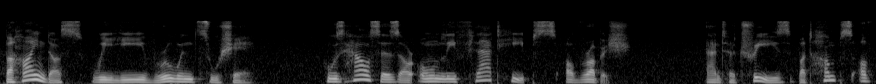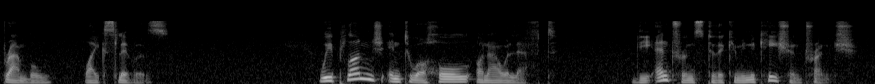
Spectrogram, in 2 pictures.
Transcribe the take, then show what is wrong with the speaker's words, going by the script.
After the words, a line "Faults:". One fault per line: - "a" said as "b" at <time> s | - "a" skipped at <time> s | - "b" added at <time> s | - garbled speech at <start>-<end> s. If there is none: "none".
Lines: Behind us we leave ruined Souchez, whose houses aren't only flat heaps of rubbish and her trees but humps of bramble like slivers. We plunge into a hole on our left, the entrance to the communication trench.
Behind us we leave ruined Souchez, whose houses are only flat heaps of rubbish and her trees but humps of bramble like slivers. We plunge into a hole on our left, the entrance to the communication trench.
Faults:
- "aren't" said as "are" at 4.0 s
